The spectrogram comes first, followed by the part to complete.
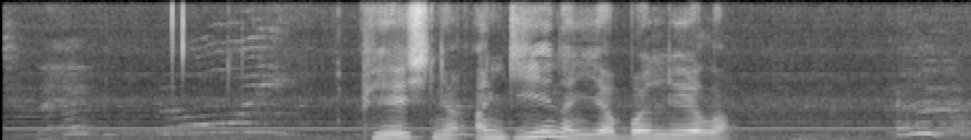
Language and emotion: Russian, sad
